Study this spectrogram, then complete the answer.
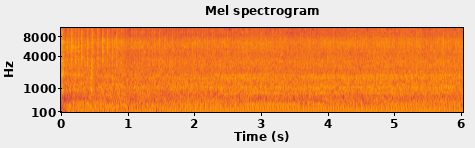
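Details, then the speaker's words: Murray 24-inch rear-engine riding mower, 190cc Briggs & Stratton, after repair of a no-start caused by bad milky fuel: carb clean plus fuel tank and line flush; smooth, steady fast drone with even firing, runs fine. "Well, that got us back up and going. Just needed a carb clean, fuel tank, and a line flush."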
